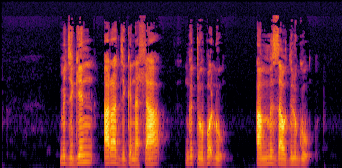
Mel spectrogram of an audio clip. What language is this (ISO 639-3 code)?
giz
